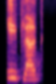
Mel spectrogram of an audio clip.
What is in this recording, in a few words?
"earplug", Indian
